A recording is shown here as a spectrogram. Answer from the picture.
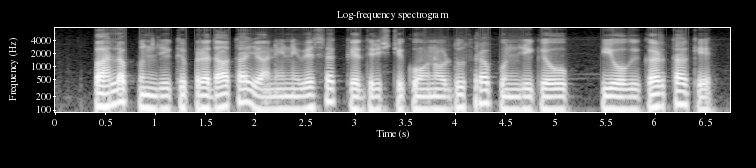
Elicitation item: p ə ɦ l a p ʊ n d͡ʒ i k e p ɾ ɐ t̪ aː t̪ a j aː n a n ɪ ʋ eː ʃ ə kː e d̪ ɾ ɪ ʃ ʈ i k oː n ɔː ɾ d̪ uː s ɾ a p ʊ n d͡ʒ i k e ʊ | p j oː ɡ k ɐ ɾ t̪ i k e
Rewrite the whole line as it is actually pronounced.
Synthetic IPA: p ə ɦ l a p ʊ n d͡ʒ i k e p ɾ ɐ d̪ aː t̪ a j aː n i n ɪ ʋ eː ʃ ə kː e d̪ ɾ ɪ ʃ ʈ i k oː n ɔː ɾ d̪ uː s ɾ a p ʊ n d͡ʒ i k e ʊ | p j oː ɡ k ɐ ɾ t̪ a k e

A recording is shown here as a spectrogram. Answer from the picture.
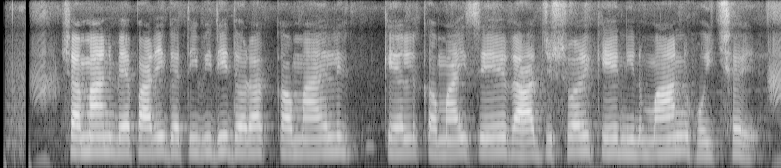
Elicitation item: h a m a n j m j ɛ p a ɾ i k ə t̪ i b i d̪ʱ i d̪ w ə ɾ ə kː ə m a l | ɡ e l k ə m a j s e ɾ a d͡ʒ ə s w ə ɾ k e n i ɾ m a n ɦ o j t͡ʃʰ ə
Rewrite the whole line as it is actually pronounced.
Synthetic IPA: s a m a n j b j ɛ p a ɾ i ɡ ə t̪ i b i d̪ʱ i d̪ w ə ɾ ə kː ə m a l | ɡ e l k ə m a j s e ɾ a d͡ʒ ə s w ə ɾ k e n i ɾ m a n ɦ o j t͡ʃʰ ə

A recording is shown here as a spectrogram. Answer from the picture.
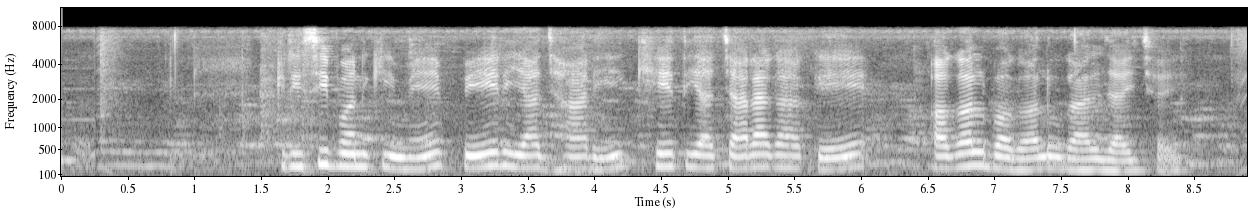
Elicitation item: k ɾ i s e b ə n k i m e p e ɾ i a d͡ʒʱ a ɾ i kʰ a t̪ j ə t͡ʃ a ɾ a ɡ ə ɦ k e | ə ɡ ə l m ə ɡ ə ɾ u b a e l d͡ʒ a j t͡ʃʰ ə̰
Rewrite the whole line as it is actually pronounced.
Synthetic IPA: k ɾ i s i b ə n k i m e p e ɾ j a d͡ʒʱ a ɾ i kʰ e t̪ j a t͡ʃ a ɾ a ɡ a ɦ k e | ə ɡ ə l b ə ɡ ə l u ɡ a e l d͡ʒ a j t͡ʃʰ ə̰

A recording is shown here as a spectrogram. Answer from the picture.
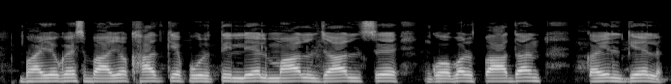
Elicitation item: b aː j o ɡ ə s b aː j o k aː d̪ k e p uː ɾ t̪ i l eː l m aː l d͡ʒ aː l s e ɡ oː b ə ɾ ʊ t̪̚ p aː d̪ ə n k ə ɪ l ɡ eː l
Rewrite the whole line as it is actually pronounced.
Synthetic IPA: b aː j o ɡ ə s b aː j o kʰ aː d̪ k e p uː ɾ t̪ i l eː l m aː l d͡ʒ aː l s e ɡ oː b ə ɾ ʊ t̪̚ p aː d̪ ə n k ə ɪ l ɡ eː l

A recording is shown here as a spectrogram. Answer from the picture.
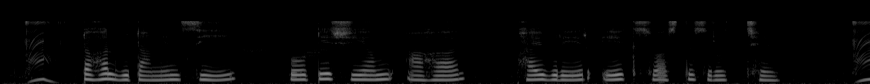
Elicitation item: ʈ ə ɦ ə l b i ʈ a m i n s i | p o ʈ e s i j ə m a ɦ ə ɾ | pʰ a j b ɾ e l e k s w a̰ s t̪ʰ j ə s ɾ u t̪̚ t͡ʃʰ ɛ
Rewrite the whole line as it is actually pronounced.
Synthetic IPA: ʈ ə ɦ ə l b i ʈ a m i n s i | p o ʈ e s i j ə m a ɦ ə ɾ | pʰ a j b ɾ e ɾ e k s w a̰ s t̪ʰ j ə s ɾ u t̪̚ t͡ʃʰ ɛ

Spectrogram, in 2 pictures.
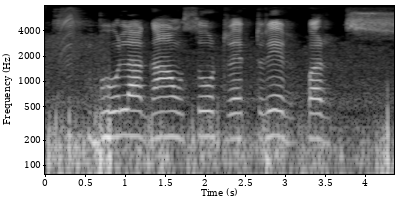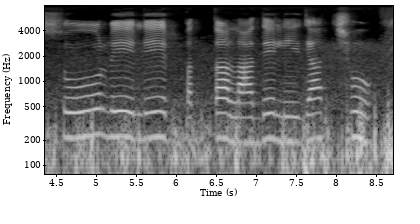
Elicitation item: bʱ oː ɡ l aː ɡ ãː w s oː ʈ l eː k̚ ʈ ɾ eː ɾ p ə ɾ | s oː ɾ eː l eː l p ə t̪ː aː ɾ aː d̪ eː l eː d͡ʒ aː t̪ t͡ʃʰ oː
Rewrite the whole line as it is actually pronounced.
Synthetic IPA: bʱ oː l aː ɡ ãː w s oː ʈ ɾ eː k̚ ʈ ɾ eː ɾ p ə ɾ | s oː ɾ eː l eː ɾ p ə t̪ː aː l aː d̪ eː l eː d͡ʒ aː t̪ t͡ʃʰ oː

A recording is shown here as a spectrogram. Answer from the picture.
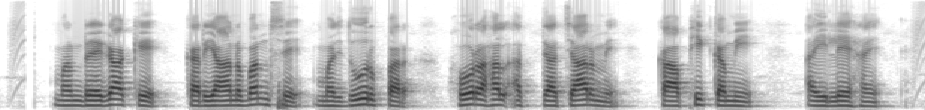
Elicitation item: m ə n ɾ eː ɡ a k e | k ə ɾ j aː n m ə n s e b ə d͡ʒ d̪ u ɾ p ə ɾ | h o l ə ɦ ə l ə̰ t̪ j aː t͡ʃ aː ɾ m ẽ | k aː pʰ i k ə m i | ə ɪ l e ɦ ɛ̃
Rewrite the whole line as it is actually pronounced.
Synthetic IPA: m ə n ɾ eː ɡ a k e | k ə ɾ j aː n b ə n s e m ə d͡ʒ d̪ uː ɾ p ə ɾ | h o ɾ ə ɦ ə l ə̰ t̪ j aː t͡ʃ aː ɾ m ẽ | k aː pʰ i k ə m i | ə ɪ l e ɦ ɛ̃

